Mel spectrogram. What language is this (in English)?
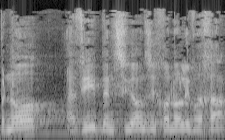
Hebrew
